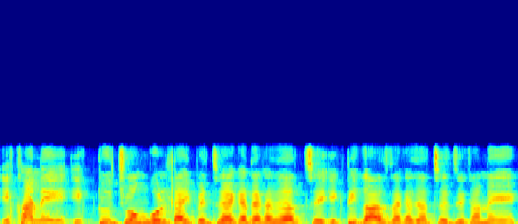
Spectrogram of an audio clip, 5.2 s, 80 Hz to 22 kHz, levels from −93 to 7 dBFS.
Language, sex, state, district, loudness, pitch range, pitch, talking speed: Bengali, female, West Bengal, Paschim Medinipur, -16 LUFS, 245-275 Hz, 260 Hz, 140 wpm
